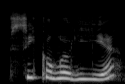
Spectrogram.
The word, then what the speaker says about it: psychologia: Number 3 is psychologia, psychology. And again, in modern Greek, the G is more like a Y sound. In ancient Greek, it's a hard G sound.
